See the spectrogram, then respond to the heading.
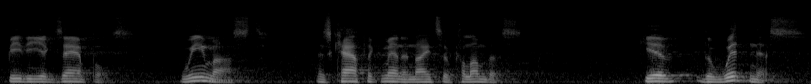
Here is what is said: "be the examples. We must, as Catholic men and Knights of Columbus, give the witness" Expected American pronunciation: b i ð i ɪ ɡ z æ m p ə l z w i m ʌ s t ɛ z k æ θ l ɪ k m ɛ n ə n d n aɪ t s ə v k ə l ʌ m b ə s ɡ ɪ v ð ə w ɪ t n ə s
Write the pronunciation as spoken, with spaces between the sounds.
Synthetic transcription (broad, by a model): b i ð i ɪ ɡ z æ m p l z w i m ʌ s t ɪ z k æ θ l ɪ k m ɛ n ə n n aɪ t s ə v k ə l ʌ m b ə s ɡ ɪ v ð ə w ɪ t n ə s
